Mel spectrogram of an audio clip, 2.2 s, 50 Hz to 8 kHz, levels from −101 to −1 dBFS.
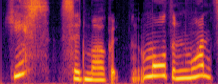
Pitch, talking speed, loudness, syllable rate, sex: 295 Hz, 165 wpm, -17 LUFS, 4.4 syllables/s, female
